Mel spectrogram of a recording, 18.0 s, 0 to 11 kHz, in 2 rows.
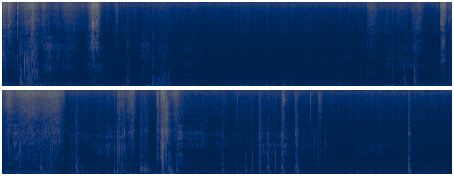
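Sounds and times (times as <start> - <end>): plastic rustling and crinkling: 0.0 - 2.0, 8.2 - 10.3, 11.2 - 12.6.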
